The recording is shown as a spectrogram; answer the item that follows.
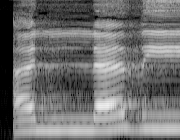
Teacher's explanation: Lam sukun dan lam fathah. Lam yang sukun tidak dibaca sehingga kita masuk ke lam kedua dinamakan dengan idgham syamsi.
